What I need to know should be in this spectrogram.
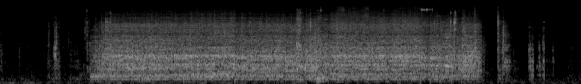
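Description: A lathe tool scrapes as it cuts into metal.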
